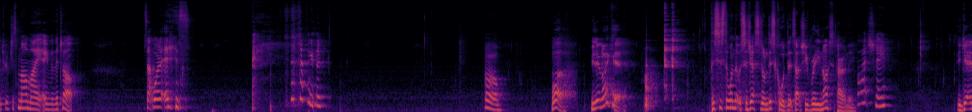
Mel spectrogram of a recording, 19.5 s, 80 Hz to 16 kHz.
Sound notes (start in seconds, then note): 5.0 they chuckle; 13.1 plate plonks down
